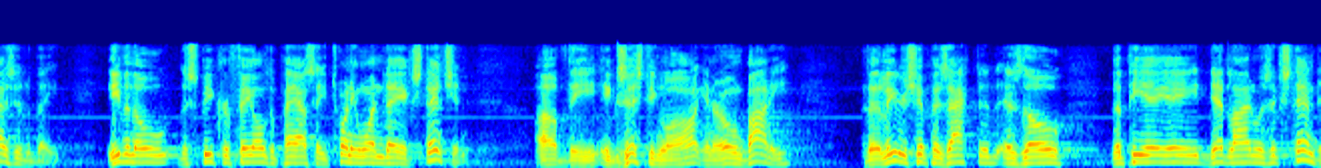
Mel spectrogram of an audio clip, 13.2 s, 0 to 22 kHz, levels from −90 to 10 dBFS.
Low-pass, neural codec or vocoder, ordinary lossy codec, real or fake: 7.2 kHz; none; AAC, 32 kbps; real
